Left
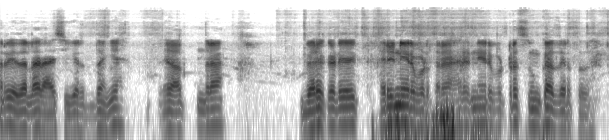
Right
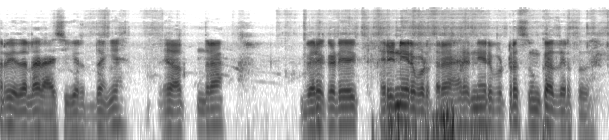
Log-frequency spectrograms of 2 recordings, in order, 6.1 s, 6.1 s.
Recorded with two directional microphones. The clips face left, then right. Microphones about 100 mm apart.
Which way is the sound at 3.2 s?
25° left (ahead or behind).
